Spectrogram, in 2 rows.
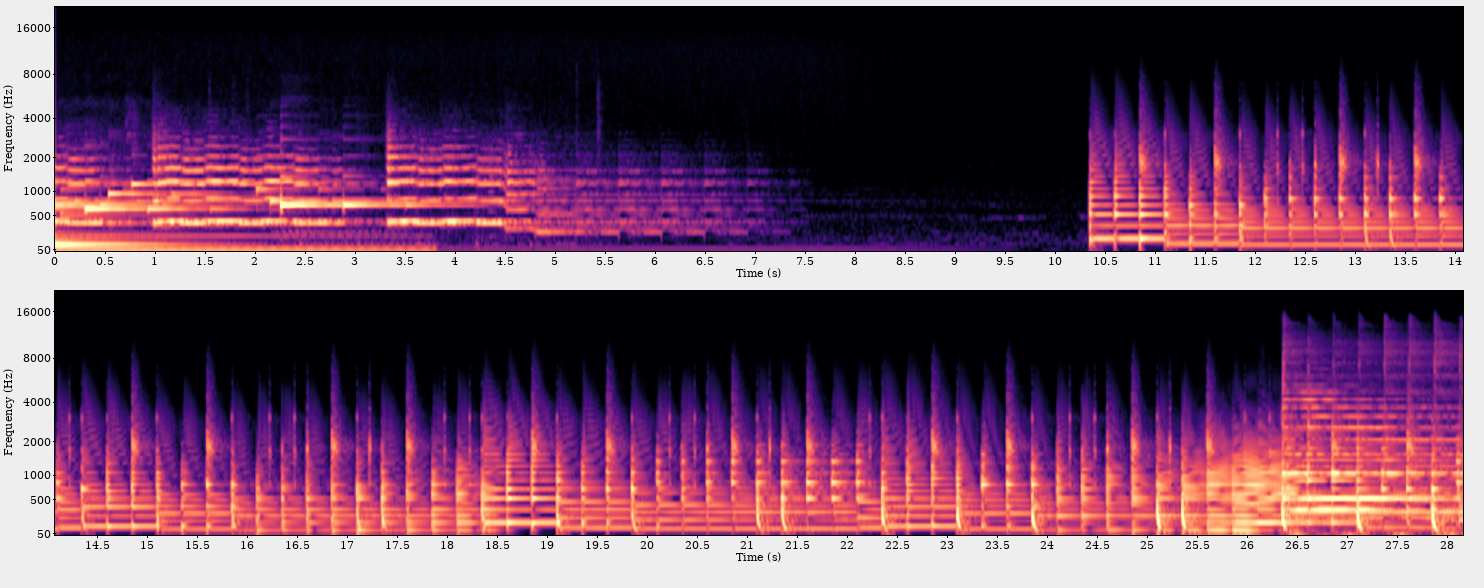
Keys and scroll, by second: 2.0 2, 5.0 ctrl+c, 5.1 ctrl+v, 13.1 ctrl+[, 14.5 space, 20.0 z, 21.5 2, 23.6 1, 24.2 KP_Decimal, 24.3 KP_5, 24.3 Return, 26.7 KP_1, 26.9 KP_Decimal, 26.9 KP_5, 27.2 Return.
